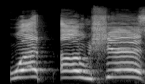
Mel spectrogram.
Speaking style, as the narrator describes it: screamed Mark

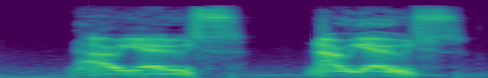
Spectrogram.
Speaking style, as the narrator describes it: snarled the goblin

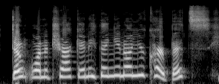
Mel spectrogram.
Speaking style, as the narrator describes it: he announces

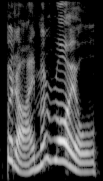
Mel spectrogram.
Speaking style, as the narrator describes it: bellows

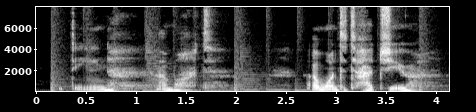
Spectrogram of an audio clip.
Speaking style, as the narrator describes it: Cass whimpers

